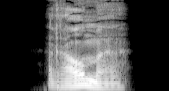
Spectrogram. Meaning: dative singular of Raum
- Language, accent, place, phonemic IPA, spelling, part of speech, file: German, Germany, Berlin, /ˈʁaʊ̯mə/, Raume, noun, De-Raume.ogg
